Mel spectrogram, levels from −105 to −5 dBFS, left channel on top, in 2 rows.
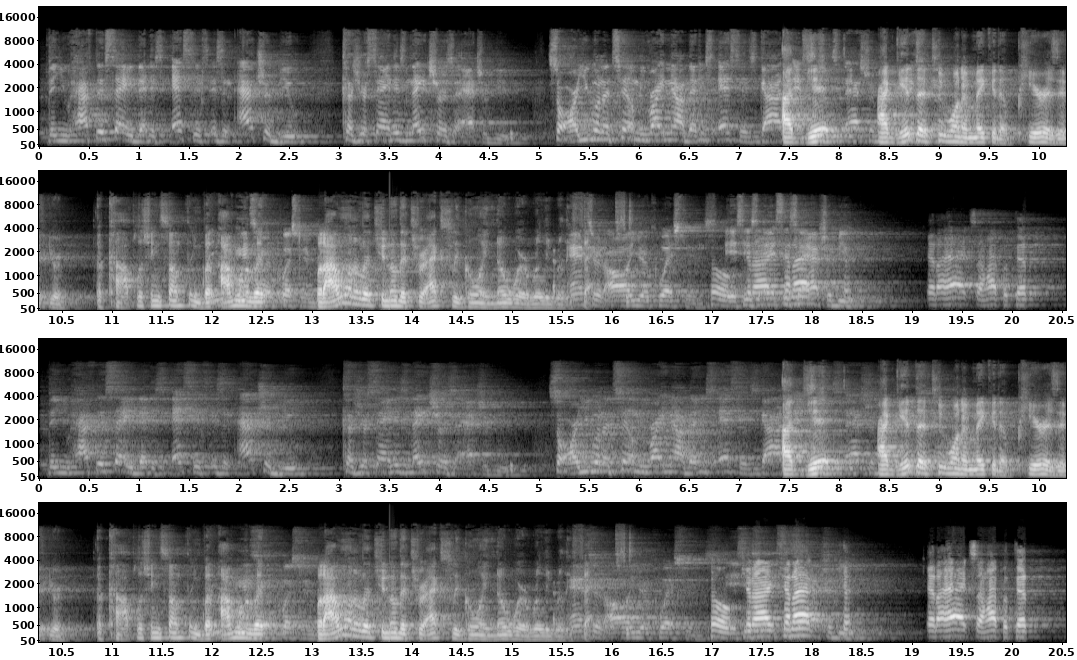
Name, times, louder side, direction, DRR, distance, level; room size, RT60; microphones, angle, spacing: voice 1, 0.1-4.7 5.1-7.7 7.9-9.1 11.9-13.3 15.5-18.4, left 4 dB, 60° left, 8 dB, 1.1 m, -36 dB
voice 2, 7.4-7.9 8.4-10.5 10.8-12.5 13.1-15.5, left 1 dB, 5° left, 13 dB, 0.4 m, -24 dB
voice 3, 17.0-18.0 19.2-20.2, right 8 dB, 70° right, 19 dB, 0.4 m, -24 dB
14.0 x 12.0 x 6.5 m, 1.4 s
head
